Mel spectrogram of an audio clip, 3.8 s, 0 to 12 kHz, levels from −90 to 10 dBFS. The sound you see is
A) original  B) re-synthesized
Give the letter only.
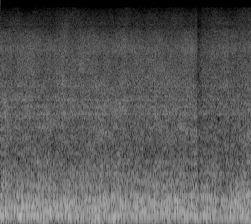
B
